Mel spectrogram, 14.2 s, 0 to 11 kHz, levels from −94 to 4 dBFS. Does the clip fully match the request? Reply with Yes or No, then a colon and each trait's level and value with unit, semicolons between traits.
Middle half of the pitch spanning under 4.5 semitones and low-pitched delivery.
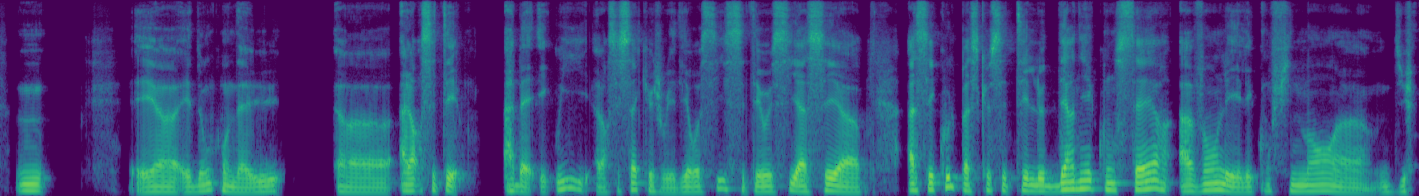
No: average, 5.2 semitones; very low, 95 Hz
